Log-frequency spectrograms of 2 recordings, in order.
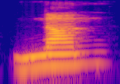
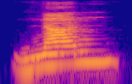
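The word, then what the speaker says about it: Nantegua: So that means, well, that's pronounced Nantigua. Nantigua.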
